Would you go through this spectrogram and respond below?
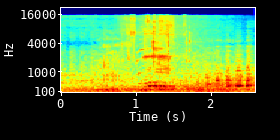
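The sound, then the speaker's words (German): A deafening, rough creature roar from the air overhead, as it dives down toward a bus, rumbles continuously for a couple of seconds, harsh and growling with a gritty, noisy texture and swelling intensity, heard without any talking. “dieses Gebrüll, welches ohrenbetäubend ist und ein so ein, ein Sturzflug äh, donnert irgendeine Soße über euch nieder auf den mhm.”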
